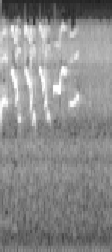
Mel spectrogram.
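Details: Double-collared seedeater (coleiro pardo) singing the tui-tui song style, used to teach young birds, over waterfall sound: a quick run of high, bright, twisting whistled notes in about a second, then stopping, over a steady low rushing background.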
